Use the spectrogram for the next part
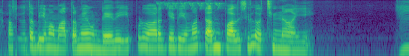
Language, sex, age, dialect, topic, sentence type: Telugu, female, 31-35, Central/Coastal, banking, statement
